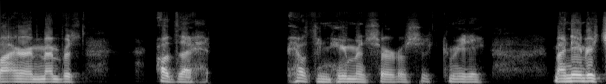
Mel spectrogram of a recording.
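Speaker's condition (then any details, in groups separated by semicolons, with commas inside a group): Brain injury; anoxic injury, stroke, later traumatic brain injury; qualifies for in-home care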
